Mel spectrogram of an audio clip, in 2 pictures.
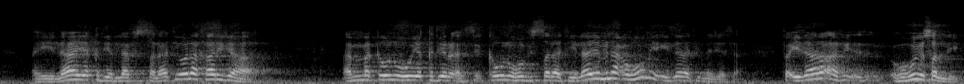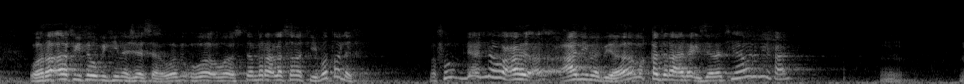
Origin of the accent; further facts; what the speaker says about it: Morocco; إحنا الإبل في المغرب، عندنا في الجنوب المغربي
